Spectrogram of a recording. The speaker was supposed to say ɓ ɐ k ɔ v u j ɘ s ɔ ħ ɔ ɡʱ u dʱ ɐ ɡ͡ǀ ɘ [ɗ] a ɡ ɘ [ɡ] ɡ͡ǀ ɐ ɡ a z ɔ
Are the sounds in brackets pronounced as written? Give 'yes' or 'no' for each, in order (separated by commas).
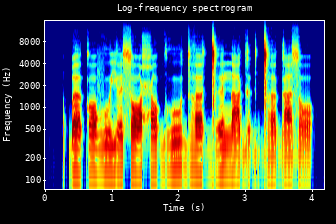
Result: no, yes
